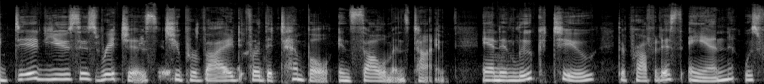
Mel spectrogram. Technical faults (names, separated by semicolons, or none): echo leak; speech suppressed in double talk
